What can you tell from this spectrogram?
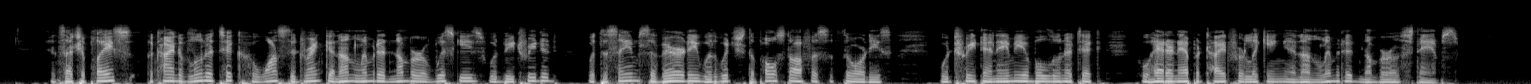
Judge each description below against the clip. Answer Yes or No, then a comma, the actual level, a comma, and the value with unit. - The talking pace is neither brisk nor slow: Yes, average, 180 wpm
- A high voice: No, low, 130 Hz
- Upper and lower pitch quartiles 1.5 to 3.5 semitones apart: Yes, average, 3.2 semitones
